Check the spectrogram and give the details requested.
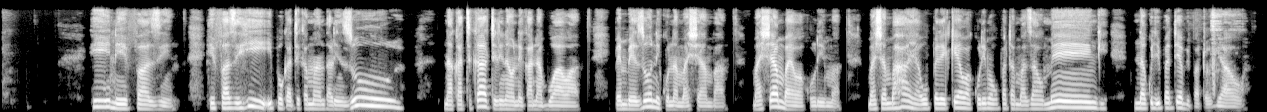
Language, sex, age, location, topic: Swahili, male, 18-24, Dar es Salaam, agriculture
